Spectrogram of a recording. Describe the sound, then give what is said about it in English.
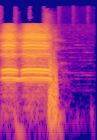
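A loud train whistle sound effect sounds in two quick blasts, the second held longer, with steady harmonic tones before trailing off into a brief low rumble and silence. “And on the line, Ken K-Train Kreitz. All aboard!”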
